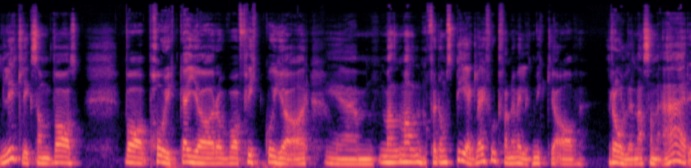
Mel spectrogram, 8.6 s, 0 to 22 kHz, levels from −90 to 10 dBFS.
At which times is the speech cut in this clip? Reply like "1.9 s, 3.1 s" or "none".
5.3 s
